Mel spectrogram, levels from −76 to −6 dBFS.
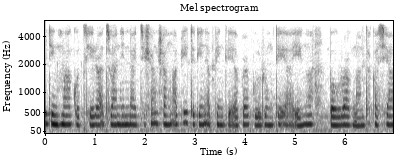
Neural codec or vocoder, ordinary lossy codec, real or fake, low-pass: vocoder, 44.1 kHz, 128 mel bands every 512 samples, BigVGAN v2; none; fake; 5.4 kHz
